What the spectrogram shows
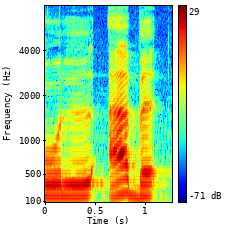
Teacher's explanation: با در اینجا قلقله میشه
